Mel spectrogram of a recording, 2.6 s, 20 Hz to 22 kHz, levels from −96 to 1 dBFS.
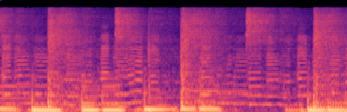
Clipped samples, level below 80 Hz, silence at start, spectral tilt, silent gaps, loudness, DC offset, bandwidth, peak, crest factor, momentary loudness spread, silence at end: under 0.1%; -26 dBFS; 0 s; -6 dB/octave; none; -16 LUFS; 0.4%; 16.5 kHz; 0 dBFS; 14 dB; 11 LU; 0 s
